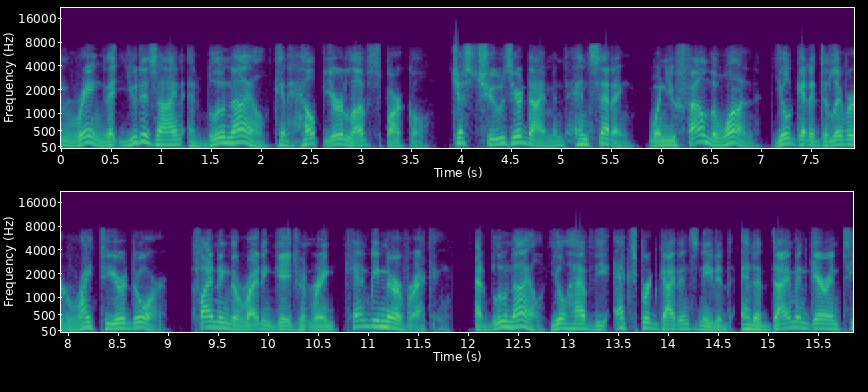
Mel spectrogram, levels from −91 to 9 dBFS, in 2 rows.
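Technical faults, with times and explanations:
No technical faults found.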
